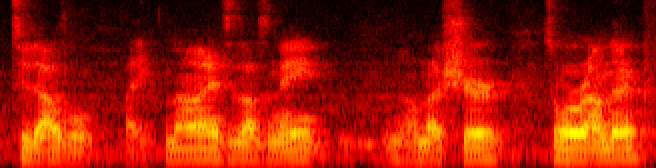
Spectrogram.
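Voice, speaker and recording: A young man with a stuffy, congested voice casually rambling through an unboxing, full of fillers and slangy excitement. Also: mid-range voice. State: congested from a cold. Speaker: knife collector reviewing a purchase. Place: indoor room, camera over a tabletop. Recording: roomy echo, faint background hiss.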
